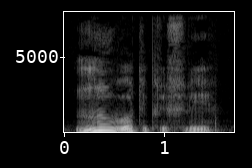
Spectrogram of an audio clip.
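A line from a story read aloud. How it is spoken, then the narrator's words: Sighing. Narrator (Russian): вздохнул желтоглазый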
